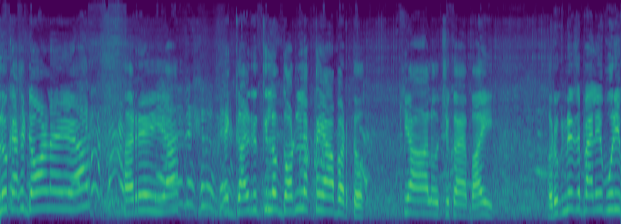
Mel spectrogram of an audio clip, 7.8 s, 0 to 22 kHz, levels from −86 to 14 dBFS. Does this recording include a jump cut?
no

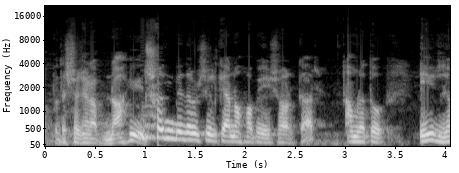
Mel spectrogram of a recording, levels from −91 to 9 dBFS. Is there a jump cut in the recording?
yes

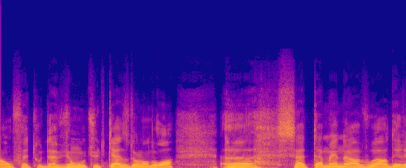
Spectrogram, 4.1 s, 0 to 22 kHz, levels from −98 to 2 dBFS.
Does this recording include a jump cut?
no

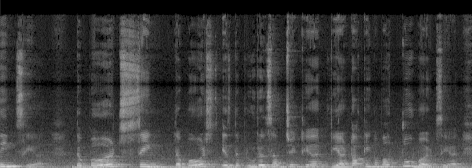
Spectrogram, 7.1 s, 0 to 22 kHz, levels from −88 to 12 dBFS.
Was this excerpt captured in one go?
yes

